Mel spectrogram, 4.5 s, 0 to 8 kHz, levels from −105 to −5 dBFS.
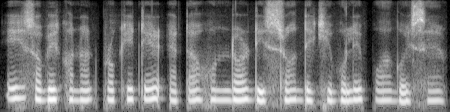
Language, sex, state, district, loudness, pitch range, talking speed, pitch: Assamese, female, Assam, Kamrup Metropolitan, -16 LUFS, 215-235 Hz, 120 wpm, 225 Hz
